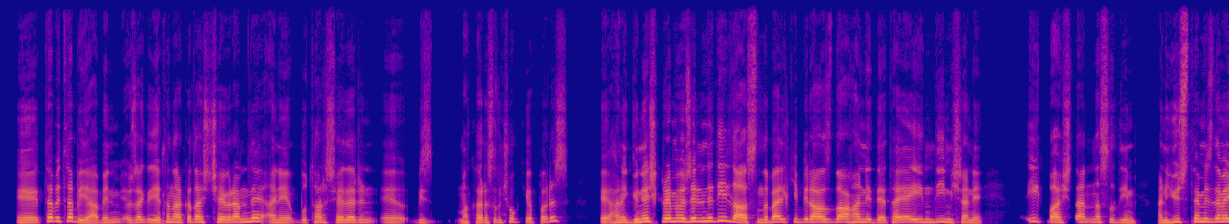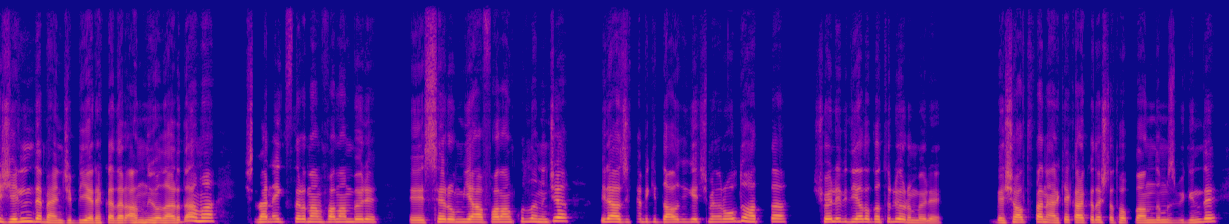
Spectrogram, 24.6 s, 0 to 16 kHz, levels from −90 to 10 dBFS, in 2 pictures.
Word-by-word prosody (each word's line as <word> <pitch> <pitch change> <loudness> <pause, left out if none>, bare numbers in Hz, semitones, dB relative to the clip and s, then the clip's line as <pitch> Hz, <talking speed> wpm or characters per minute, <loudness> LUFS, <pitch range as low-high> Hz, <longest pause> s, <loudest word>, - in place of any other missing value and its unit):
Eee, 160 0 0
tabii, 250 0 +3
tabii, 255 -10 +4
ya, 135 -2 +1
benim 160 +3 -4
özellikle 170 +2 -2
yakın 180 +3 0
arkadaş 185 +1 +1
çevremde, 185 +4 +3
hani, 150 0 -3
bu 160 - -3
tarz 175 +1 -3
şeylerin, 170 0 -1
eee, 150 -1 -5
biz 150 -1 -11 0.2
makarasını 155 +5 -3
çok 185 +1 -7
yaparız. 175 - -4 0.3
Eee, 150 - +3
hani, 165 +4 0
güneş 195 +6 +3
kremi 220 0 +4
özelinde 225 +2 +3
değil 265 -3 +1
de 210 - +7
aslında 170 +1 +2
belki 195 0 +2
biraz 185 -1 +3
daha, 190 -2 +5
hani, 185 -1 0
detaya 175 +2 +2
indiğim 180 +1 -1
için 155 0 -3
hani, 150 -4 -3 0.4
ilk 235 -4 -6
başta 185 +1 +1
nasıl 180 -2 -4
diyeyim, 155 -3 -3 0.2
hani, 155 -1 -2
yüz 195 +2 -1
temizleme 210 +1 +2
jelini 200 +4 +2
de 205 -3 +3
bence 145 -4 -2
bir 150 - -3
yere 145 -1 +2
kadar 150 +1 +1
anlıyorlardı 155 0 +1
ama, 245 -2 +2 0.3
işte, 180 - -15
ben 185 0 +3
ekstradan 195 0 -1
falan, 190 +1 -1
böyle, 190 -1 +1 0.3
eee, 160 0 -1
serum, 180 +2 0
yağ 180 -1 +3
falan 185 +1 0
kullanınca 210 +4 0 0.3
birazcık 195 -4 +2
tabii 195 0 -9
ki 195 - -13
dalga 180 0 0
geçmeler 190 +1 -4
oldu. 205 +5 0
Hatta 210 0 -1 0.3
şöyle 200 +1 +1
bir 200 - -9
diyalog 195 0 0
hatırlıyorum, 190 -5 0
böyle, 135 -1 -4 0.5
5-6 170 +3 -1
tane 185 -2 +3
erkek 165 +2 -2
arkadaşla 165 0 0
toplandığımız 155 0 -3
bir 150 - -11
günde, 180 +8 0
180 Hz, 190 wpm, -22 LUFS, 160-195 Hz, 0.5 s, de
